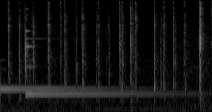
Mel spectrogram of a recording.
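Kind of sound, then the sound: household object, doorbell ringing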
